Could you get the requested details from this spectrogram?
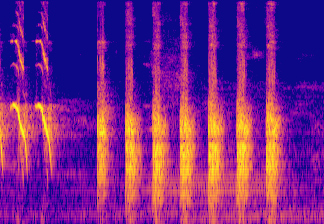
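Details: Javan myna, a female, calling as a lure for trapping birds: two descending squawky notes, then a series of seven harsh, buzzy squawks repeated about every third of a second.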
